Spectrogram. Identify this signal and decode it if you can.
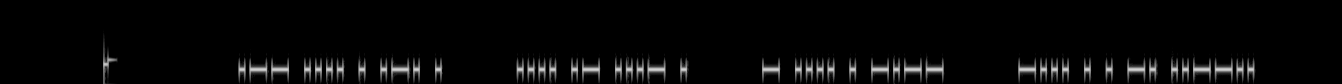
Morse code, heard as a keyed tone, about 23 wpm, 700 Hz. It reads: WHERE HAVE THEY BEEN?
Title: 2x Word-Spacing - Sentences from Top 200 Words - 22wpm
